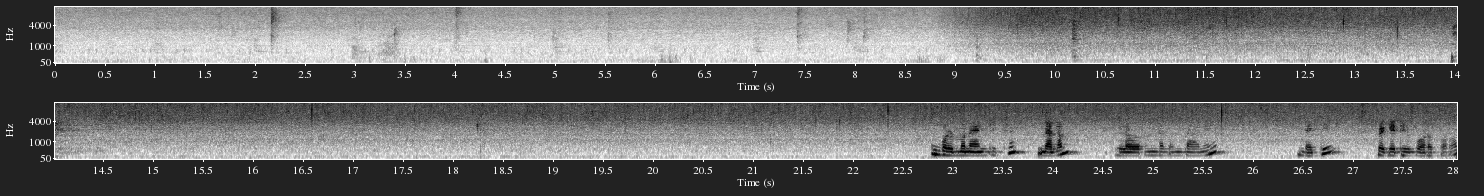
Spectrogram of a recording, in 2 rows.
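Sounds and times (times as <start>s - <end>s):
food sizzling in a pan: 8.8s - 28.0s
small pops of frying: 8.8s - 28.0s.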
